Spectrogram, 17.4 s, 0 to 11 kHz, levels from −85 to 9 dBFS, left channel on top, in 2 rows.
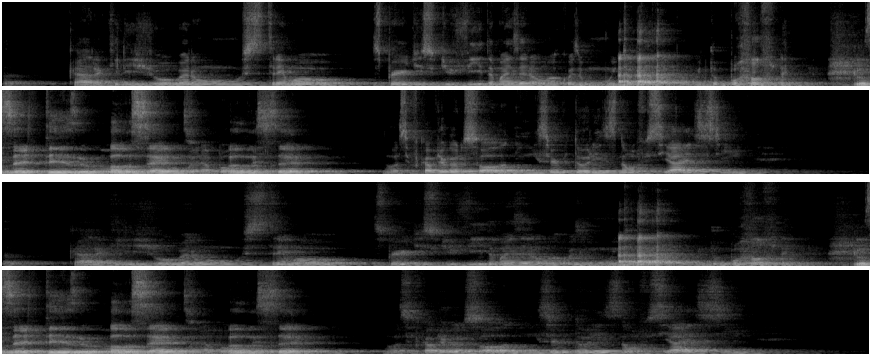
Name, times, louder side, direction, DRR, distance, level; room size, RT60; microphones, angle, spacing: voice 1, 0.7-3.3 3.7-7.9 8.3-8.6 9.6-10.0 10.4-11.4 12.5-16.1, left 2 dB, 85° left, 5 dB, 0.4 m, -36 dB
voice 2, 6.2-6.6 8.5-10.5 10.9-11.8, left 1 dB, 10° left, 2 dB, 0.3 m, -29 dB
4.3 x 2.5 x 4.1 m, 1.5 s
head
